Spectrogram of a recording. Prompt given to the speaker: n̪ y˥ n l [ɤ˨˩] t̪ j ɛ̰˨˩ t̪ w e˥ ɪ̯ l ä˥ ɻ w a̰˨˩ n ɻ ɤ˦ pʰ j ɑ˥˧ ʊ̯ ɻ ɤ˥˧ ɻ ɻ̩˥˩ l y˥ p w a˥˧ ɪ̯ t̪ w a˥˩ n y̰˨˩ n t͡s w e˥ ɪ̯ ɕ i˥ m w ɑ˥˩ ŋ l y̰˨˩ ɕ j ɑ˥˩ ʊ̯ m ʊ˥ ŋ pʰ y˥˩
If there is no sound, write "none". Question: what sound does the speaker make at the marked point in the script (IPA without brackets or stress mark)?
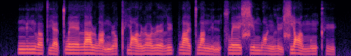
ɤ˧˥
